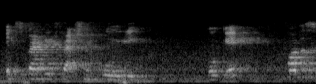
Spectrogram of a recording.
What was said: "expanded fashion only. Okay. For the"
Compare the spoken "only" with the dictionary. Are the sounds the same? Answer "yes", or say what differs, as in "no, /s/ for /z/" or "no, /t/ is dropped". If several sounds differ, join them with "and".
no, /n/ is dropped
